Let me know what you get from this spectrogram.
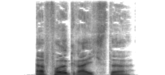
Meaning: inflection of erfolgreich: 1. strong/mixed nominative/accusative feminine singular superlative degree 2. strong nominative/accusative plural superlative degree
- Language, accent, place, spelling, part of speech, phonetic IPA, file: German, Germany, Berlin, erfolgreichste, adjective, [ɛɐ̯ˈfɔlkʁaɪ̯çstə], De-erfolgreichste.ogg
